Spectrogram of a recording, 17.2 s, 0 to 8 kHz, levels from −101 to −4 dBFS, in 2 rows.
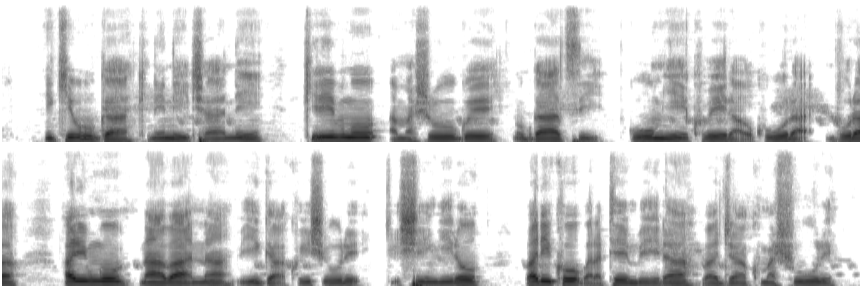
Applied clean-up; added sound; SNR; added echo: none; none; none; none.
